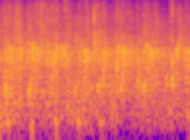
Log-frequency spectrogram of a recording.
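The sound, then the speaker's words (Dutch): Audience applause breaks out during a talk program about elections: dense, steady clapping that holds at an even loudness throughout, with no clear pauses and no distinct voices on top. “ook laten we hem vooral aanmoedigen hierin. Applaus voor Jonathan.”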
